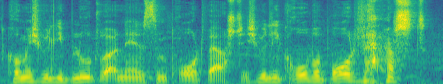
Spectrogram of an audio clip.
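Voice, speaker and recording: A hoarse man with a Palatinate German accent, chatting enthusiastically as he comments on a video game. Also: mid-range voice, fairly quick, darkish tone. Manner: chatty, enthusiastic, laughs often. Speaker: let's play host. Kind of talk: casual gaming commentary.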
